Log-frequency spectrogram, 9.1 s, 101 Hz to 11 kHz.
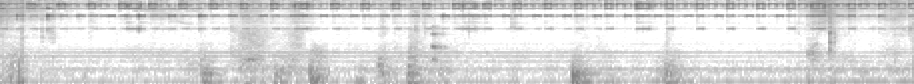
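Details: Hexacopter with a Pixhawk 4, Tarot 4108 380KV 6S brushless motors and 1355 carbon props: the ESCs give repeated short high-pitched beeps and chirps, but the motors won't spin. The arming or error cause is unknown after weeks of troubleshooting.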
